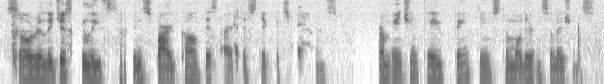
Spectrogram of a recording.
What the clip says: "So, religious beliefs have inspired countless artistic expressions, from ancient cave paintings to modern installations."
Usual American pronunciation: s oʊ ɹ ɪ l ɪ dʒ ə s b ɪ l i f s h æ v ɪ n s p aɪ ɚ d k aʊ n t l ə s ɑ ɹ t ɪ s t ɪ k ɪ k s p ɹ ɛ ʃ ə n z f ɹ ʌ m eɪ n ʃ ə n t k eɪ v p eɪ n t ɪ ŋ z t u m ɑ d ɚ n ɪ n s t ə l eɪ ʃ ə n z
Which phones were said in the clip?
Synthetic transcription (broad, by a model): s oʊ ɹ ɪ l ɪ dʒ ə s b ɪ l i f s h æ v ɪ n s p aɪ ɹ d k aʊ n t ə s ɑ ɹ t ɪ s t ɪ k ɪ k s p ɛ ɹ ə n s f ɹ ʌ m eɪ n ʃ ə n t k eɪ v p eɪ n t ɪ ŋ s t u m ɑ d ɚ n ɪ n s t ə l eɪ ʃ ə n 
